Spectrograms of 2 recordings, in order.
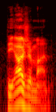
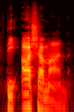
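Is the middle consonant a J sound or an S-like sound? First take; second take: J sound; S-like sound. First: The middle consonant is a J sound. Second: The middle consonant is a harder S sound. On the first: The speaker calls it wrong. "No. Ashaman" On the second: The speaker calls it right. "harder S ... that's a little better"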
